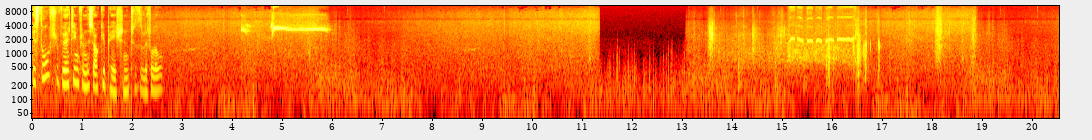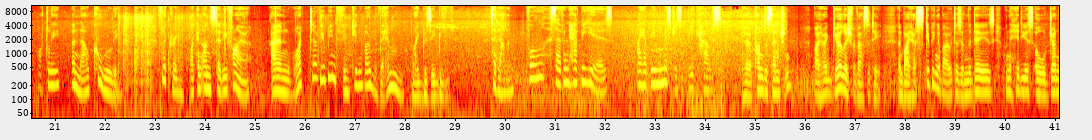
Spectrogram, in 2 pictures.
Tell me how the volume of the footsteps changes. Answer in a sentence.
The volume of the footsteps goes up, then down.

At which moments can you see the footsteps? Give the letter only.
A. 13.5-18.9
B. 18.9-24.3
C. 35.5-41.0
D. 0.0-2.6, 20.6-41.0
A.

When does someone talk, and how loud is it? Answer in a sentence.
The talking can be heard briefly from 0.0 to 2.6 s; and from 20.6 to 41.0 s, at a steady volume.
